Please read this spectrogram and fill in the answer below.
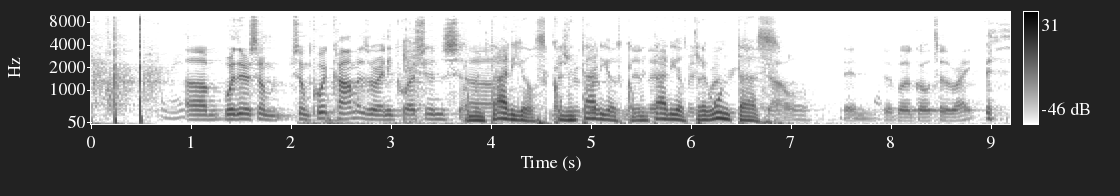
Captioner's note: applause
